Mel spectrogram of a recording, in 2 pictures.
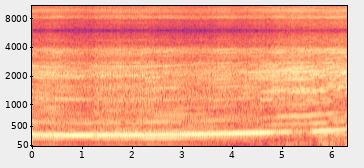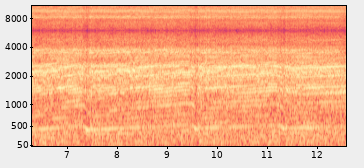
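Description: Yamaha R6 inline-four race engine heard from on board, pulling hard with the revs climbing steadily. The pitch dips briefly three times in the second half as it shifts up, over a steady rush of wind on the bike.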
